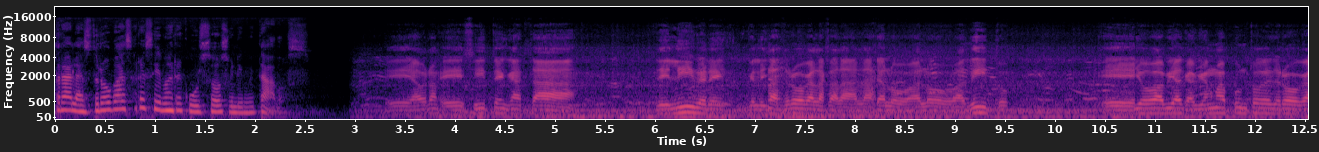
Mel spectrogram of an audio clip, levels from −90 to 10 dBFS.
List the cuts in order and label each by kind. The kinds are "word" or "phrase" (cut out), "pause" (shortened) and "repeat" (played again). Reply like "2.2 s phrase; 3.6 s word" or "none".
1.7 s word; 3.8 s word; 6.0 s word; 7.1 s word; 7.7 s word; 8.2 s word; 10.8 s word; 11.3 s word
